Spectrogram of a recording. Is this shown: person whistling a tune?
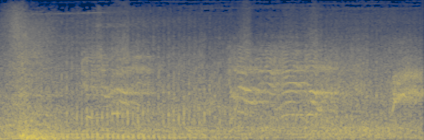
no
